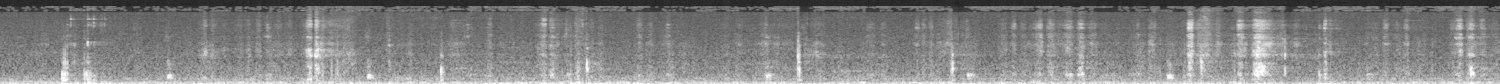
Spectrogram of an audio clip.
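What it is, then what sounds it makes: Fountain pen nib scratching on notebook paper. A metal fountain pen nib scratches across an open ruled paper notebook page on a desk as a hand writes cursive lines. Soft, bright scratches and small ticks from the nib come and go over a steady low hum. The writing stays quiet and even throughout.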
